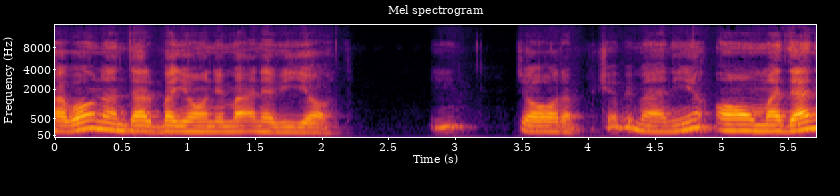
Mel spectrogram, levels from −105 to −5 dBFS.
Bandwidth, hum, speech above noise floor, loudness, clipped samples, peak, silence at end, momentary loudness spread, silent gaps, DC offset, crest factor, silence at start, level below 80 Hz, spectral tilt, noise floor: 15.5 kHz; none; 57 dB; -30 LUFS; under 0.1%; -10 dBFS; 0 s; 17 LU; none; under 0.1%; 20 dB; 0 s; -76 dBFS; -5.5 dB/octave; -85 dBFS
